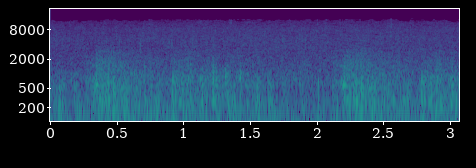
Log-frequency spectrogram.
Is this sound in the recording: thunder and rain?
yes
